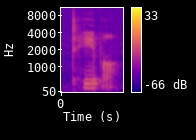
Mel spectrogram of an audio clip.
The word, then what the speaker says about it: table: So it sounds almost like T-A-B-E-L, table.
